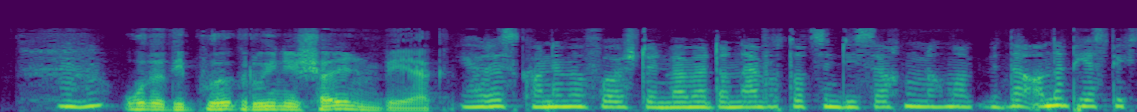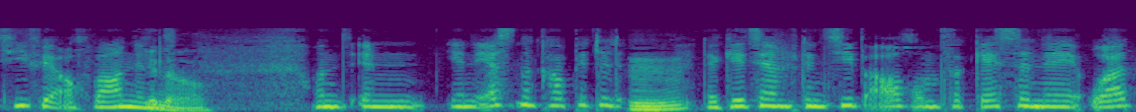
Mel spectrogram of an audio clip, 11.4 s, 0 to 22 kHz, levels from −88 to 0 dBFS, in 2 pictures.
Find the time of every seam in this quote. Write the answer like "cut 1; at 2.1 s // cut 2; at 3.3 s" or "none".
cut 1; at 2.2 s // cut 2; at 4.8 s // cut 3; at 8.8 s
